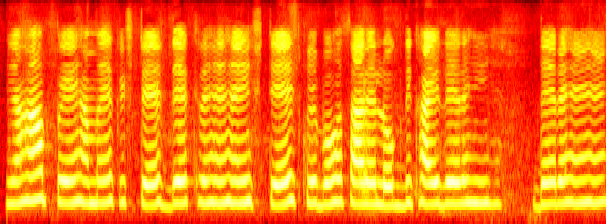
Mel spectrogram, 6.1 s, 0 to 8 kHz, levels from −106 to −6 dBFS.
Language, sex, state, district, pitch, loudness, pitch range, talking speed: Hindi, female, Chhattisgarh, Raipur, 290 Hz, -16 LUFS, 285-300 Hz, 190 wpm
